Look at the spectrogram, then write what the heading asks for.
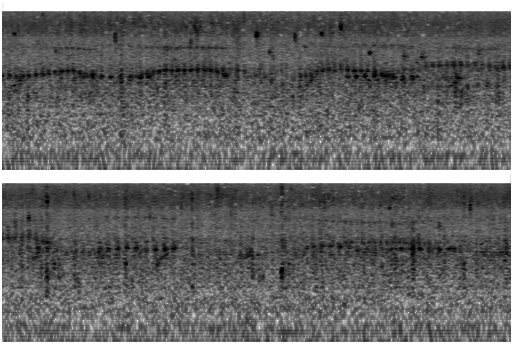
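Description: A rain frog calls with short, arched notes repeated roughly every second over a steady hiss.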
